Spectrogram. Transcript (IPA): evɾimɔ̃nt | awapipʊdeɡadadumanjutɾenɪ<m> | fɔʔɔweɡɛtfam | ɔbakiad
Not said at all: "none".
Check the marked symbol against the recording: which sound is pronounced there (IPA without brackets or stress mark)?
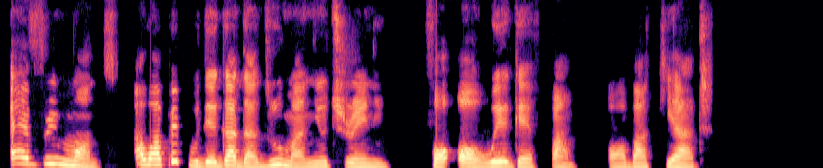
ŋ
